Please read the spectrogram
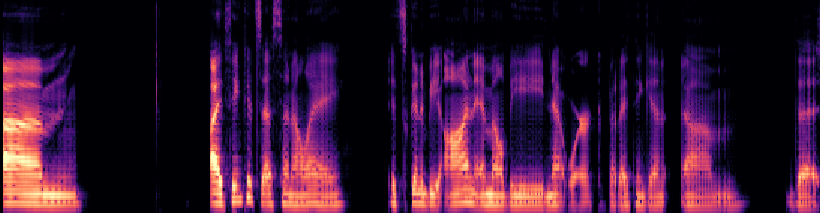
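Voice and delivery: ordinary talk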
